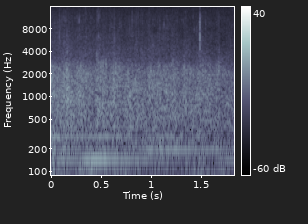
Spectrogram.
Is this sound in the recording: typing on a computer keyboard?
no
